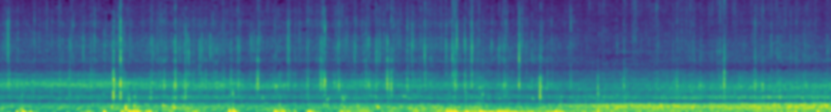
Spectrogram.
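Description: Underwater ambience picked up by a camera below the surface: a steady watery hiss with scattered sharp clicks and crackles, and low rumbles of water moving around the camera a few times.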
